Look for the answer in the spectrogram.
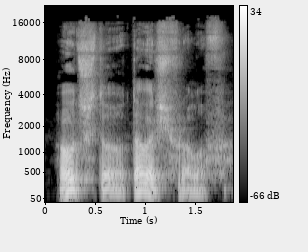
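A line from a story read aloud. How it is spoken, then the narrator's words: Calm and quiet. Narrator (Russian): спокойно и тихо сказал он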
